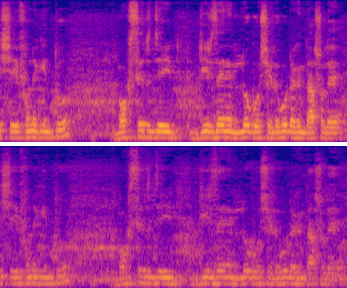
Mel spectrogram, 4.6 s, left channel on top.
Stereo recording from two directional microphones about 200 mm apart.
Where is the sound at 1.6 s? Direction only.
60° left (ahead or behind).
